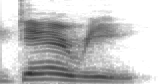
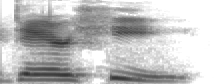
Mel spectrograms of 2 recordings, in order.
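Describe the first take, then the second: First: The H is dropped, linking into 'dairy'. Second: The H in 'he' is clearly pronounced. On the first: "if we're speaking quickly ... dropping the H" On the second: "So we might say dare he"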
